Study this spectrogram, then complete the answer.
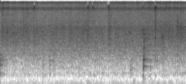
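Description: Spice masala with ginger paste sizzles in a pan while being stirred, a soft steady fry with occasional scraping of the spoon and one sharper clink, no talking.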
